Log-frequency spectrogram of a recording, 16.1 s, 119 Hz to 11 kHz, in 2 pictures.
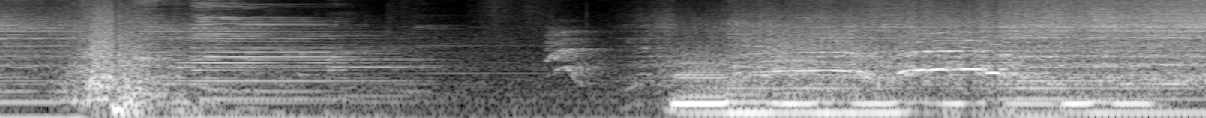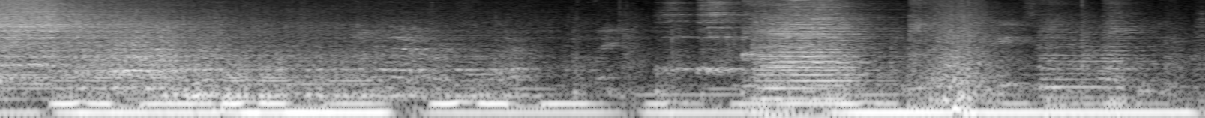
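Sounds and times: pulsing bass line: 0.0 - 3.2, 4.2 - 16.0
guitar chord ringing: 0.0 - 3.4, 4.4 - 15.8
live rock band playing: 0.0 - 3.6, 4.3 - 16.0
cymbals crashing: 0.0 - 16.0.

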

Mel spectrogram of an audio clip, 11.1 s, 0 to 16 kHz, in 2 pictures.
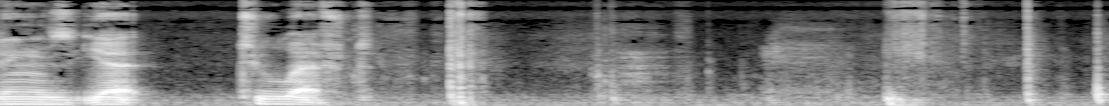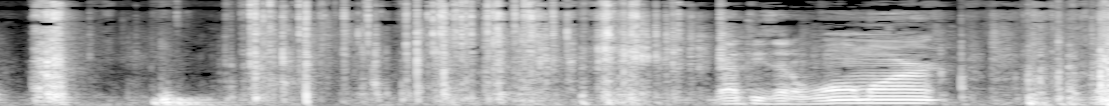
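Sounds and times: cardboard tearing and crinkling: 6.7 - 9.0.

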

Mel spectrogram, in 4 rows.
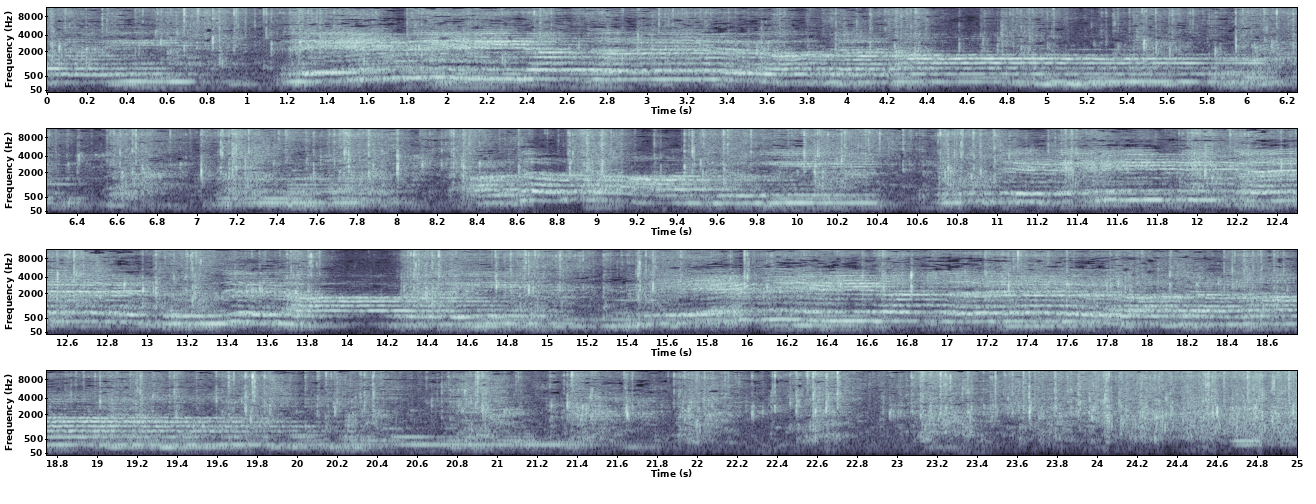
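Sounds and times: children's choir singing: 0.0 - 21.7
acoustic guitar: 0.0 - 23.6.

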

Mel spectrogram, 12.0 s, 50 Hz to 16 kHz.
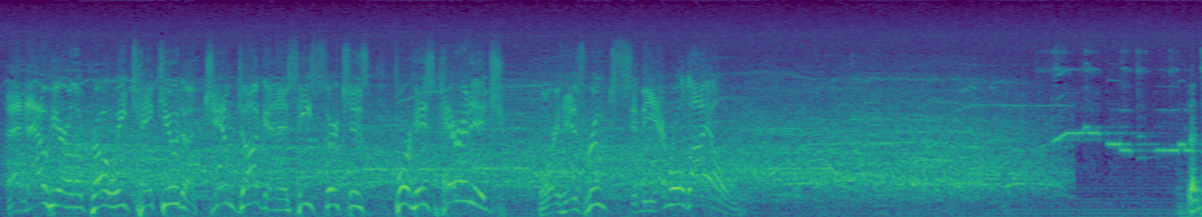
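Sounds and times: arena crowd noise: 0.0 - 11.0
whistle melody: 9.5 - 12.0.

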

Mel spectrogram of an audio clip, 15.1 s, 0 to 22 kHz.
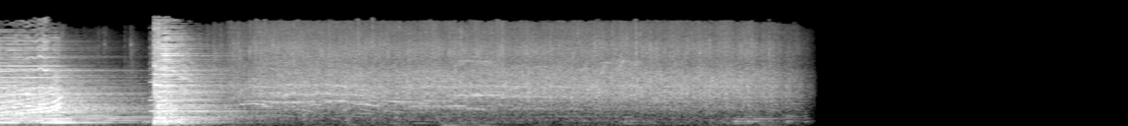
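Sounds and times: audience applauding: 2.4 - 10.9.

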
